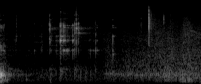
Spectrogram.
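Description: A few light metallic clinks as a steel mounting bracket is lifted off the gearbox of a PTO-driven hydraulic pump.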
